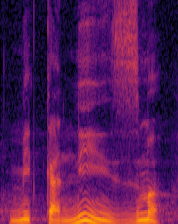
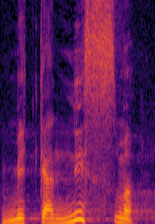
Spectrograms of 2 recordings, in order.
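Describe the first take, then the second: First: The s before m sounds like z. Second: The s before m sounds like s. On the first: The speaker calls it wrong. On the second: The speaker calls it right.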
